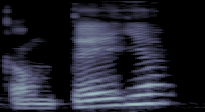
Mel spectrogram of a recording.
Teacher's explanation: estamos también acentuando la segunda sílaba porque contiene una vocal larga, E.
